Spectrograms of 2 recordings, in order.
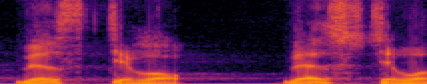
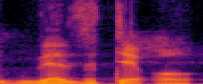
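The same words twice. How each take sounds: First: ভেজিটেবল clipped to a quick American "vej-tuh-bl"; American ভেজিটেবল with a short pause inside; American accent. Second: ভেজিটেবল said with a full Bengali v and every syllable clear; Bengali-style vegetable. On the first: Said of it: "ও কি বলে?". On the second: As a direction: say ভেজিটেবল the way Bangladeshi speakers do, each syllable sounded. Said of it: "আমরা কি বলি?". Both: Shown as a demonstration.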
